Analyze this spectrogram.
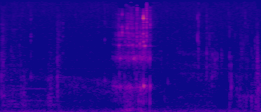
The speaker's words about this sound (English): This is what it sounds like when I put a DVD into the computer.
